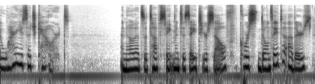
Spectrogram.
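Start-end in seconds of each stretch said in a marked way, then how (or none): 0.0-1.4 unvoiced whisper, soft and inward; a quiet whispered challenge to your own fear; whispered self-rebuke. Shown as a demonstration. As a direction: hush it to yourself like a private scolding. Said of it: "we can say".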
